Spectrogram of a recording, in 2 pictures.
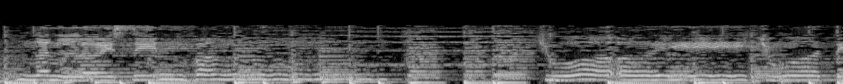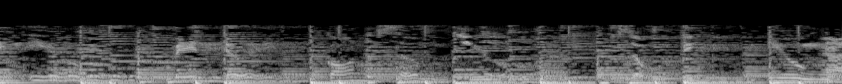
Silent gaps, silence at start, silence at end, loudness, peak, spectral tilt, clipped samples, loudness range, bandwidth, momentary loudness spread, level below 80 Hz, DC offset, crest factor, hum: none; 0 s; 0 s; -17 LUFS; 0 dBFS; -6 dB/octave; under 0.1%; 3 LU; 6.6 kHz; 6 LU; -22 dBFS; under 0.1%; 16 dB; none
